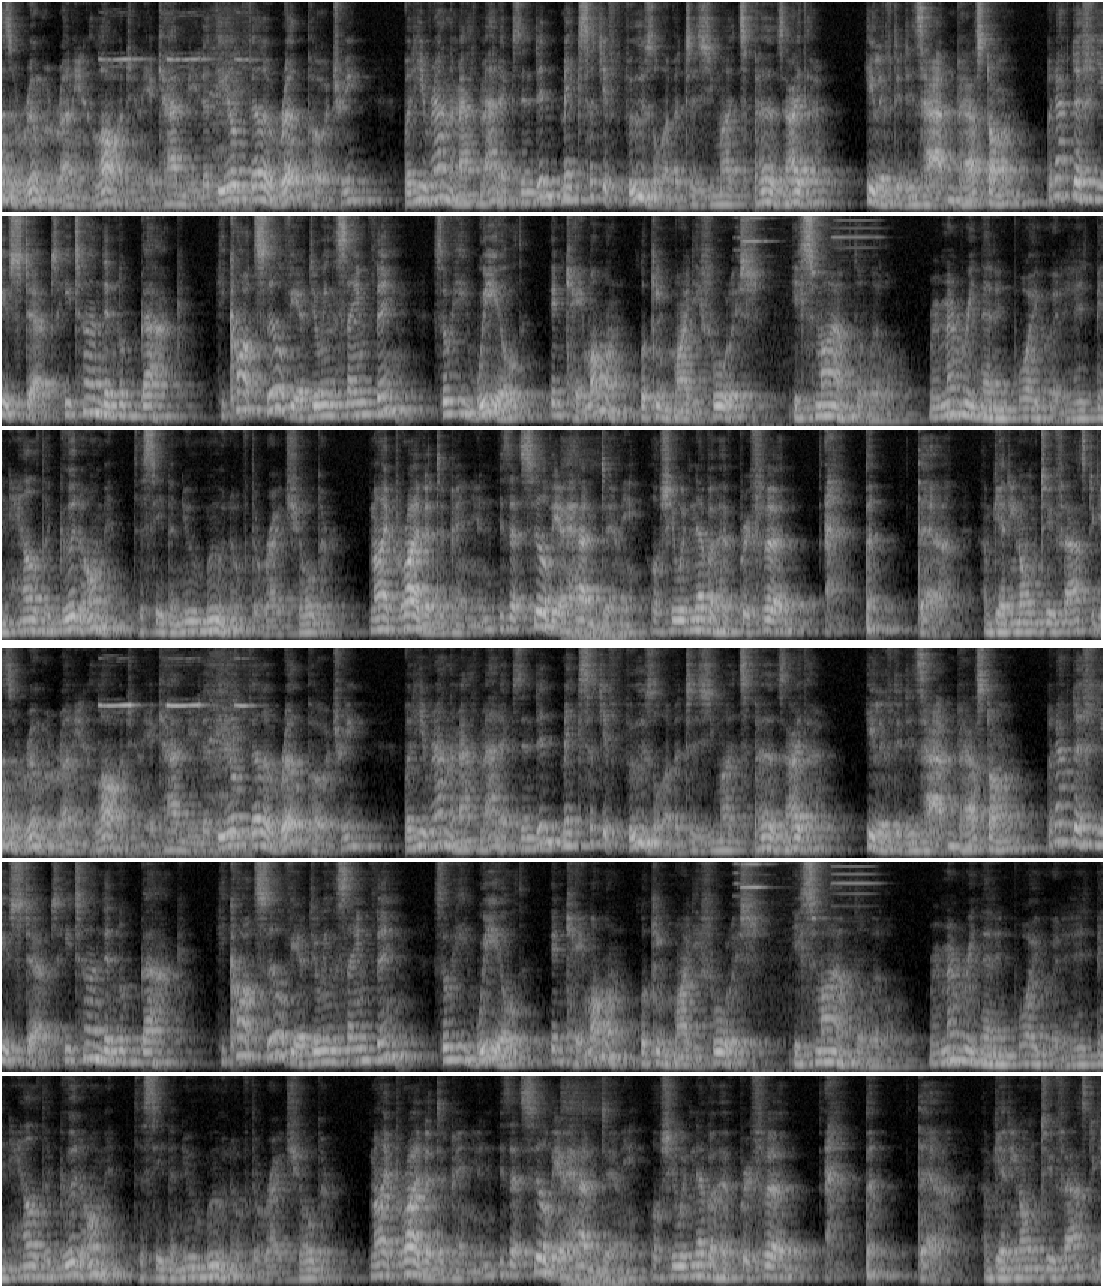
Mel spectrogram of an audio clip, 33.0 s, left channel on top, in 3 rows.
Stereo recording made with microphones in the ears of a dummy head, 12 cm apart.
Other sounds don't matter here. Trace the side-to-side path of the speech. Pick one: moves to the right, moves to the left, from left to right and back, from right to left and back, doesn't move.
doesn't move.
